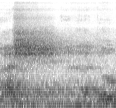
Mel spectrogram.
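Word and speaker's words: أشهد: Harusnya asyhadu menjadi ashadu. Perubahan huruf shin menjadi sin pada kata asyhadu menyebabkan perubahan arti.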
